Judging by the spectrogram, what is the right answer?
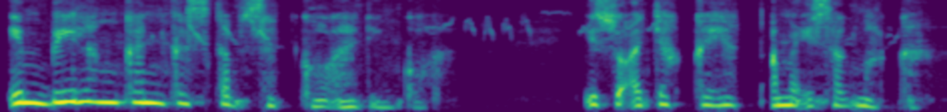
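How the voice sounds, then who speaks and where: Woman acting a husky, caring big sister. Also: medium pitch, very animated, normal speed, warm tone, no echo. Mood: tender, concerned. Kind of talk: radio drama acting.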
